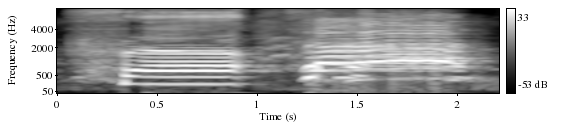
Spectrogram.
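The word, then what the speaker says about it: ث: করে উচ্চারণ করতে হবে সা সাটা অনেকে এভাবে উচ্চারণ করে সা বললে ভুল হবে সা বললে সিনের মত উচ্চারণ হয়ে গেল নরম করে উচ্চারণ করতে হবে সা বা তা সাটে হরফ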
